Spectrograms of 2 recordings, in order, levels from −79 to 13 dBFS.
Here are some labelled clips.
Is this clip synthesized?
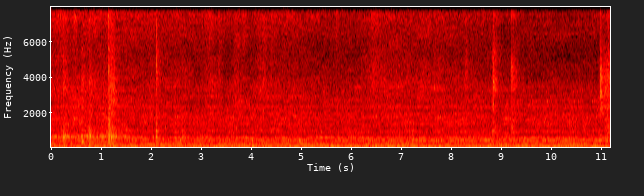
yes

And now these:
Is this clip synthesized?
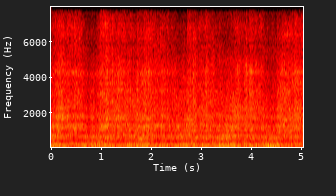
yes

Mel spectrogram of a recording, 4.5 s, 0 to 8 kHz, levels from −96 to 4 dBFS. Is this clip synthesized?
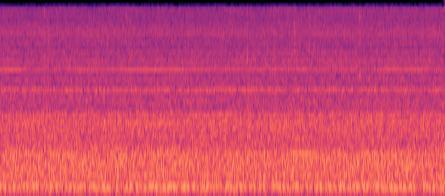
no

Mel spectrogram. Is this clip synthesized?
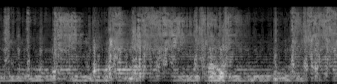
yes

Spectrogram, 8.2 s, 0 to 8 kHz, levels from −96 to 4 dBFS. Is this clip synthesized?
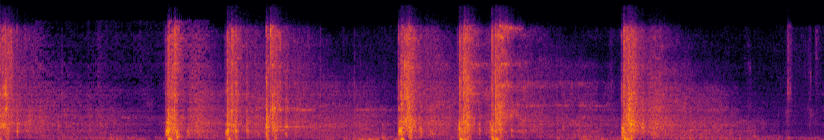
yes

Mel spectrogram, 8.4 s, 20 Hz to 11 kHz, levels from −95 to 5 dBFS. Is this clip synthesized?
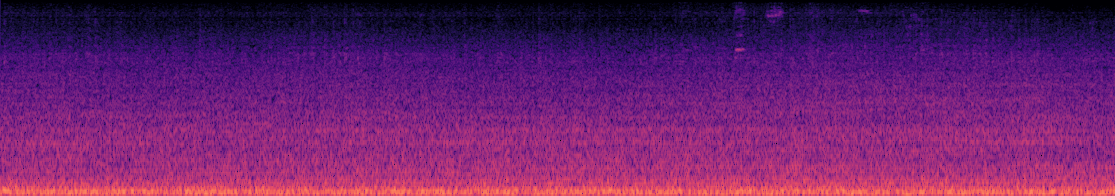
yes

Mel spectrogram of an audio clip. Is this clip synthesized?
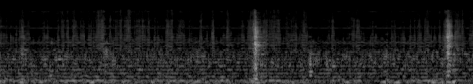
yes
